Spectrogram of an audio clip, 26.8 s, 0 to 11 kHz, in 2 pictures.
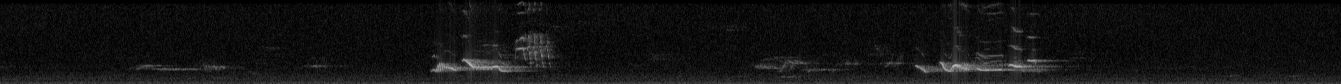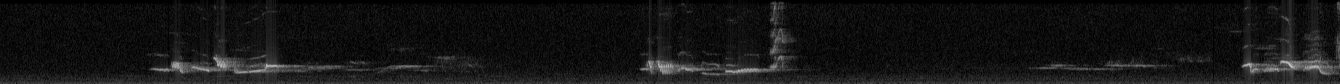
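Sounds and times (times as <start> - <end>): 
common blackbird Turdus merula singing warbled phrases: 4.3 - 5.6, 7.6 - 10.7, 14.9 - 18.2, 19.8 - 21.4, 23.7 - 26.8.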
